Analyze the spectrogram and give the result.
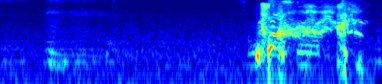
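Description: A man snores with one faint, low breath early on, then a single loud, rasping snore lasting about a second before it cuts off.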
